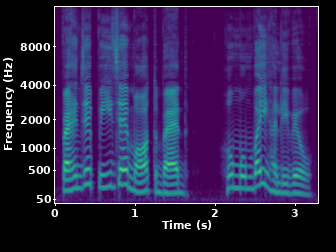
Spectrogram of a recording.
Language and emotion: Sindhi, neutral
